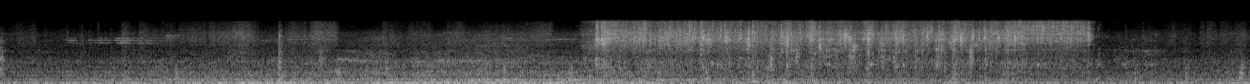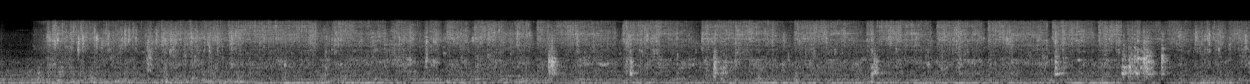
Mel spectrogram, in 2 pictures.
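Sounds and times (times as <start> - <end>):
tap running into a metal sink: 12.9 - 25.0.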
